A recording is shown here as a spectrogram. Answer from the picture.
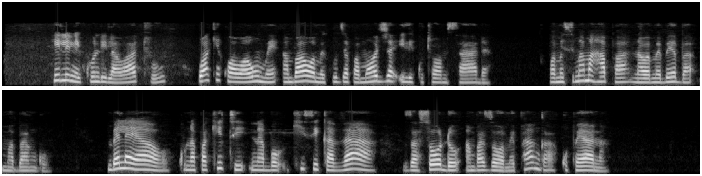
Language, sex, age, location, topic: Swahili, female, 25-35, Kisii, health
